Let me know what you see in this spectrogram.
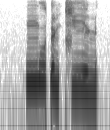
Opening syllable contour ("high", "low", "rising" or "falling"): high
